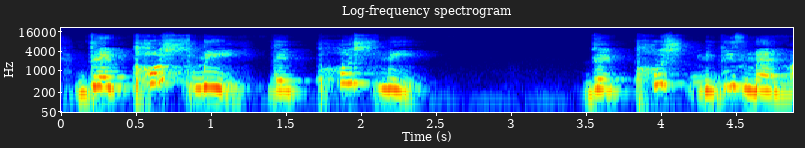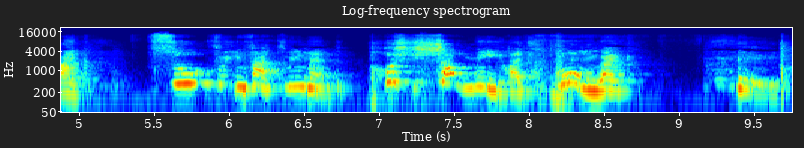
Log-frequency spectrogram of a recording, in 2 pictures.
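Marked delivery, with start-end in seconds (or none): 0.1-2.5 each word slow and heavy, louder; slow emphatic repeat. Real, not acted. Telling viewers she was physically shoved, slow and emphatic. Stressing the shocking assault. 3.5-8.4 higher, louder, rushed outrage; agitated recounting. Real, not acted. Recounting the three men shoving her, agitated.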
